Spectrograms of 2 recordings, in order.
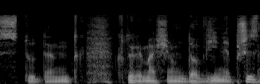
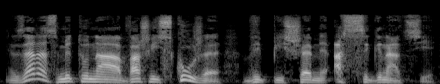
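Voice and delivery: loud, raised threat; threatening; 5 semitones higher, 8 dB louder than usual. A narrator's reading. Soldiers threatening townsmen with a beating, loud menace. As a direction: throw it out as a swaggering threat.

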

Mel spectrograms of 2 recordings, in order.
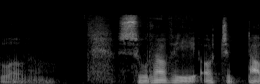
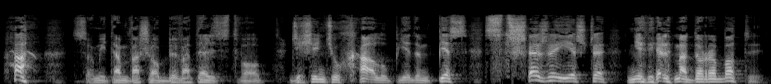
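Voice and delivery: loud scoff, rising higher; scornful; 5 semitones higher, 9 dB louder than usual. A narrator's reading. Suitor dismissing the local gentry, loud scorn. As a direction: burst out with contempt, building in volume.

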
